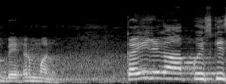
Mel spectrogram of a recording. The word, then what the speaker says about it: Behrman: उसके बाद है एक अनदर कैरेक्टर जिसका नाम अपने है बेहरमन या मैन कह सकते हो, लेकिन सही देखा जाए तो बेहरमन।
